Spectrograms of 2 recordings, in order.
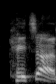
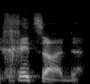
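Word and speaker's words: כיצד: Ketzad, look at that dot in the middle of ketzad. That's a kaf. If it wasn't, there was no dot there, it would be chetzad, right? So that dagesh, that dot, makes a difference in the pronunciation, right? It turns a k into a ch when it's not there.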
